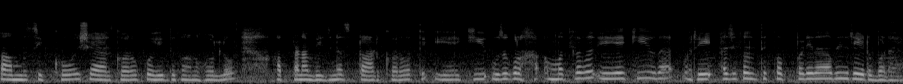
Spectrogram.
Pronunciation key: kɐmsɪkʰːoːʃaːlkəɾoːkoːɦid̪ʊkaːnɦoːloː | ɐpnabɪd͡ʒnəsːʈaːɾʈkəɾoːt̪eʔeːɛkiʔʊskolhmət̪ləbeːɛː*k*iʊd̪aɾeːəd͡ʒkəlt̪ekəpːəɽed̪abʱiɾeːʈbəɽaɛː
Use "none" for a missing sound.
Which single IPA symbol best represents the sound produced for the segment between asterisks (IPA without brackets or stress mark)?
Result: k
